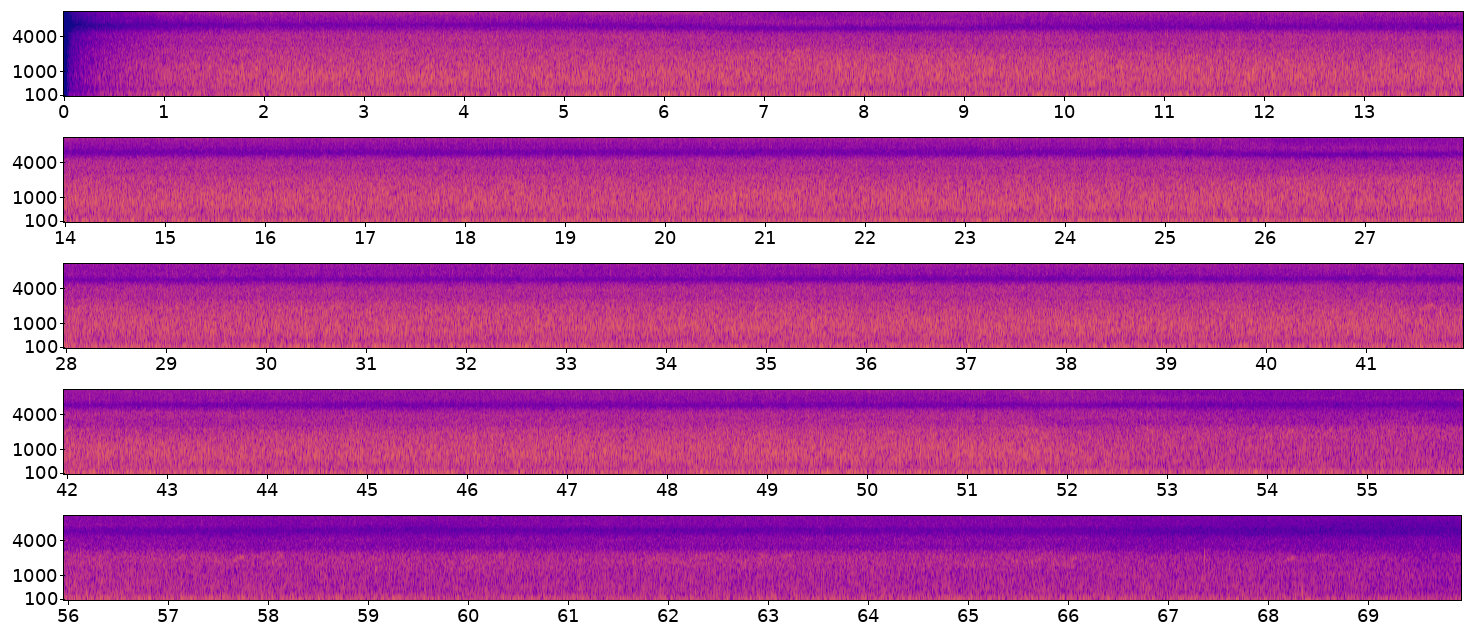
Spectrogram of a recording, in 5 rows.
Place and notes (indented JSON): {
  "title": "Balian River, Sec., Balian Rd.New Taipei City - Stream",
  "date": "2012-07-16 07:01:00",
  "description": "Stream of sound, birds\nSony PCM D50",
  "latitude": "25.10",
  "longitude": "121.63",
  "altitude": "37",
  "timezone": "Asia/Taipei"
}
